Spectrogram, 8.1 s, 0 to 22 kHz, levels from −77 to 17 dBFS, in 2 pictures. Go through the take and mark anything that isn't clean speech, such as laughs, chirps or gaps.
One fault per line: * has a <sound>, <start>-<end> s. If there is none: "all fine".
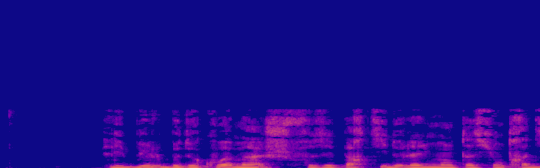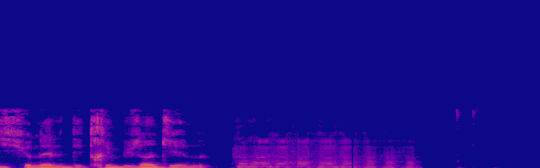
* has a laugh, 5.8-7.2 s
